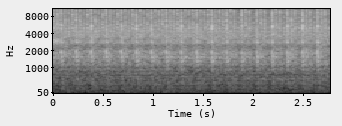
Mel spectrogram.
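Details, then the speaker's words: 2007 Toyota Avensis D-4D diesel with low power, ticking and a flashing engine light. Rattly idle with a steady clatter keeping engine pace during a cylinder fuel-cut test; it runs smoother with cylinder 4 cut, so that injector is suspected of the bang. "funny that come back that sounded better when the injectors cut off we've got a bang in there"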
